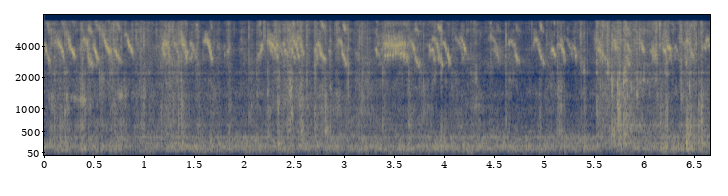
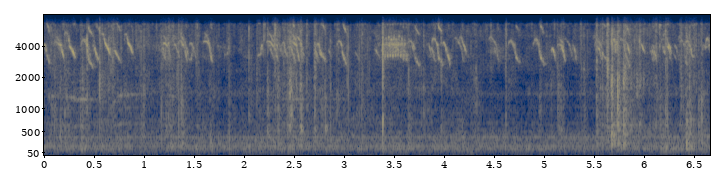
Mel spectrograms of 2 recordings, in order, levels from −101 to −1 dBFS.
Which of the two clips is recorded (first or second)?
second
